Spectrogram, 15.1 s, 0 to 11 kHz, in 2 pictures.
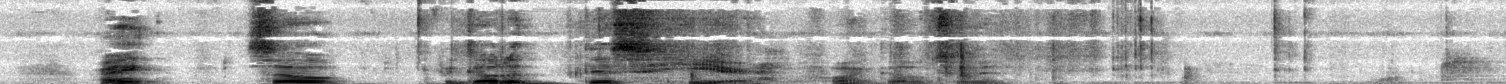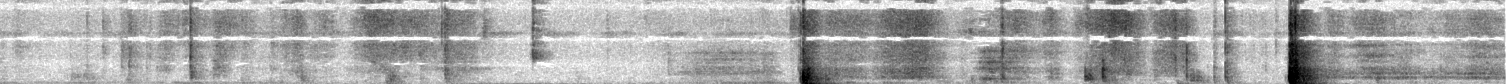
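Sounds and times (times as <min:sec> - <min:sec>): paper pages rustling: 0:04.4 - 0:06.6, 0:08.0 - 0:10.0, 0:12.0 - 0:13.8.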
